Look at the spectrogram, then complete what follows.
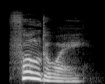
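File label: "foldaway", British English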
